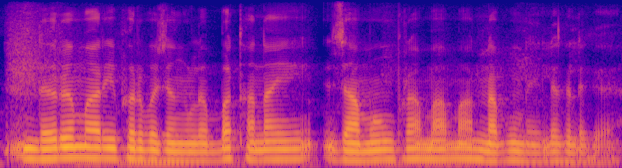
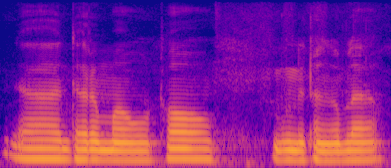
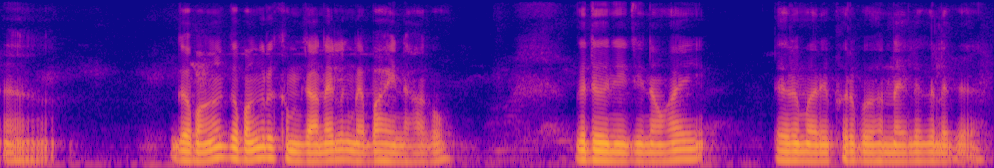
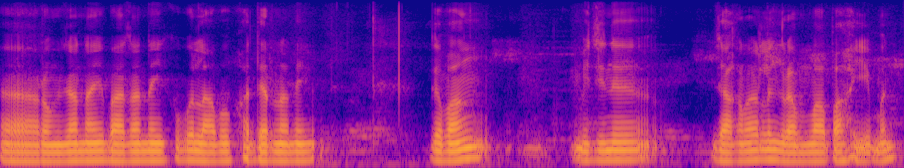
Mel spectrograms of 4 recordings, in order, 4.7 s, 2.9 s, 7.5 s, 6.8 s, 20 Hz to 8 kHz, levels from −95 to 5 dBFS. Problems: constant background noise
